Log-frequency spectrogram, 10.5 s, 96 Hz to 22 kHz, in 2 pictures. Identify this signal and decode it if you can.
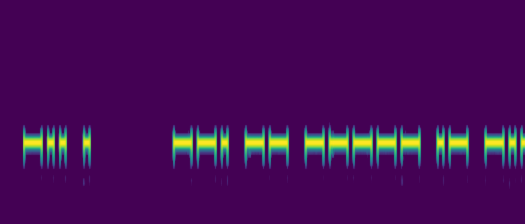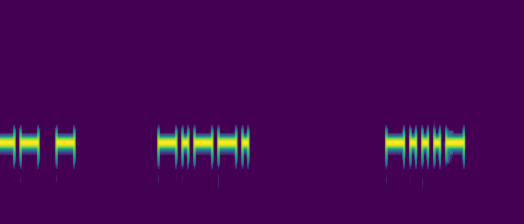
Morse code, heard as a keyed tone, about 20 wpm, 700 Hz. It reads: DE GM0AYT <KN> <BT>
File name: UK MASTER QSOs TRAINING / 20WPM / UK MASTER QSOs 0003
